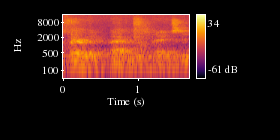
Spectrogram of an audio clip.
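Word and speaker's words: Fayre: That's why I say F-A-Y-R-E was probably pronounced fairy back in those days in England.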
